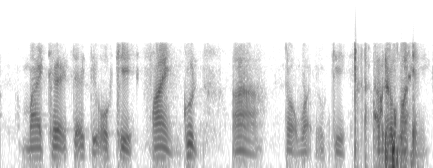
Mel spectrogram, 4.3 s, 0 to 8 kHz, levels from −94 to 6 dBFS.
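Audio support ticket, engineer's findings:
GSM full-rate codec, whole clip. Buzzy, gravelly roughness on speech, plainly audible. Band limited to roughly 150 Hz to 3.7 kHz. Pulse-driven vocal tract model discards fine excitation detail. Fits a 13 kbit/s GSM full-rate stream.

GSM bit errors, 3.52 to 4.19 s. Squawks, pops and gargling through the last stretch. Corrupted filter, pitch and gain parameters reaching the decoder. Spectrum bends and level jumps frame by frame. Points to a weak radio link, error rate around 4%.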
